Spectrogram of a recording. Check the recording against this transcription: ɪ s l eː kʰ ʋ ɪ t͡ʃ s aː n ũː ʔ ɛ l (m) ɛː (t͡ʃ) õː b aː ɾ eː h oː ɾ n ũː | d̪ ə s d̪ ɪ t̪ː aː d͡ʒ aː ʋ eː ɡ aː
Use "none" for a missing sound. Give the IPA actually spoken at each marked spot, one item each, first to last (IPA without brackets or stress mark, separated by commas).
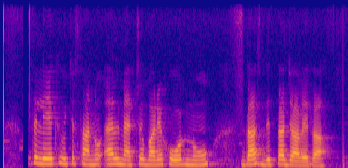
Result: m, t͡ʃ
